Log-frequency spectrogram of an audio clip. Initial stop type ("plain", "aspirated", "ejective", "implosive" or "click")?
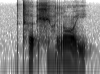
aspirated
